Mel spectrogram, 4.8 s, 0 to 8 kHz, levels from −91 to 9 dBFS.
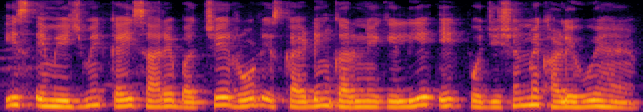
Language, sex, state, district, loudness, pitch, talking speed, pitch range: Hindi, male, Uttar Pradesh, Lalitpur, -14 LUFS, 160 Hz, 210 wpm, 150-180 Hz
